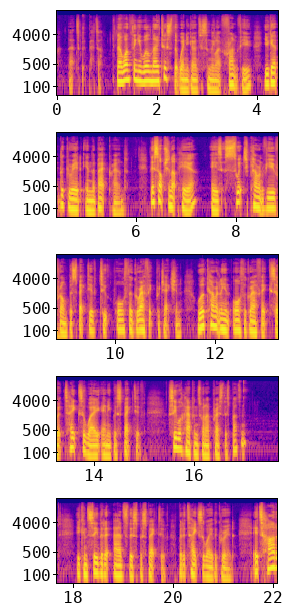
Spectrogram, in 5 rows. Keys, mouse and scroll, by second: 0.5-16.9 middle drag, 3.4 KP_1, 16.9-18.1 drag.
